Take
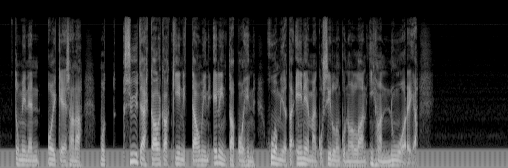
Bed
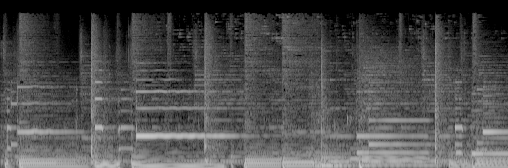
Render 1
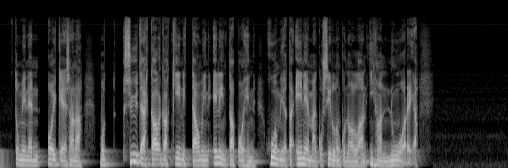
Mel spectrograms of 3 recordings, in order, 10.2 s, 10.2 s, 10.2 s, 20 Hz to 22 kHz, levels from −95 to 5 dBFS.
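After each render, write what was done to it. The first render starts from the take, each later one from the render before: de-hum 60 Hz, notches 7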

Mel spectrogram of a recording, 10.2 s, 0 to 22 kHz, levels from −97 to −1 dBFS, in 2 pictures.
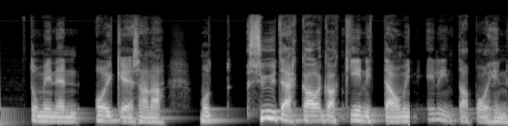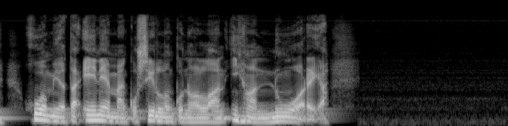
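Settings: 4.09–5.06 s: fade in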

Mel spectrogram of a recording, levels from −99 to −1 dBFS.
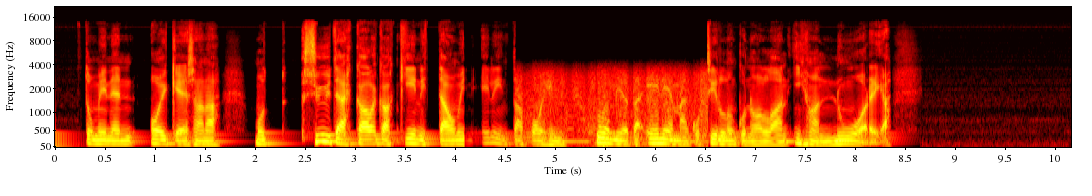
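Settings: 4.60–6.53 s: one-bit delta coder 16 kbps, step -34.5 dBFS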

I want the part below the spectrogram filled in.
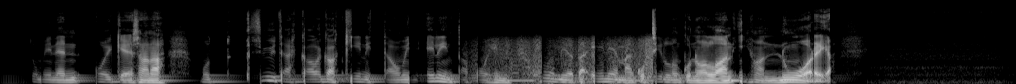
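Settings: level rider gain up to 14 dB; slow attack 693 ms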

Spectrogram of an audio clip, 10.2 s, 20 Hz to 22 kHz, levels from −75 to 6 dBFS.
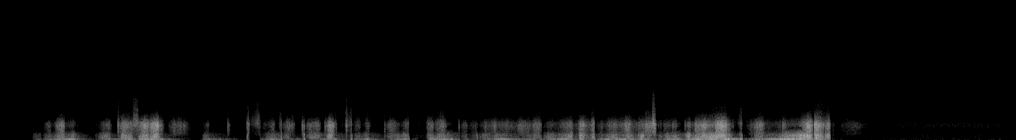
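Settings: noise-vocoded speech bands 4; four-pole ladder low-pass 2.9 kHz, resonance 55%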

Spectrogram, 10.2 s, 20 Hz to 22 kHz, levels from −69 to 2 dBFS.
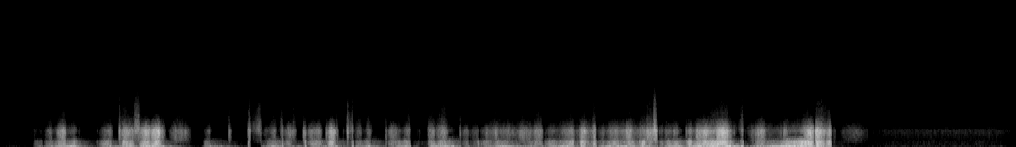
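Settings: trim +9.5 dB; peak limiter -3 dBFS, peak gain reduction 2 dB

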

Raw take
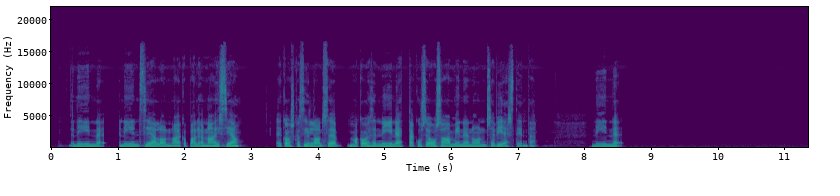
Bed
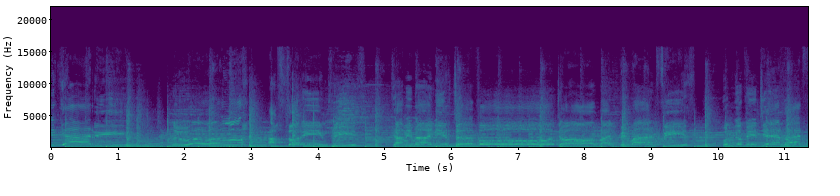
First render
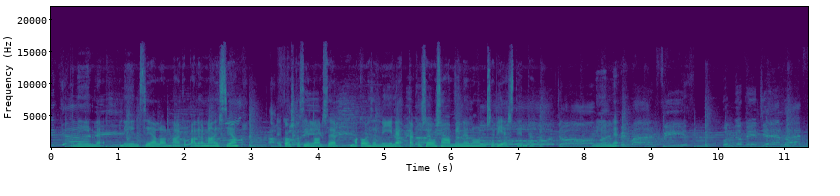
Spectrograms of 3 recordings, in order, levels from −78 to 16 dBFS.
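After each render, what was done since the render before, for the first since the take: add bed -8 dB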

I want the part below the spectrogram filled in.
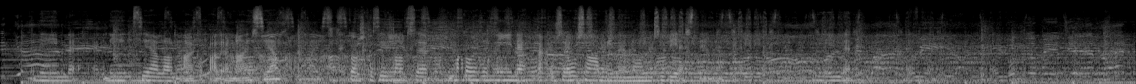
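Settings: backward echo that repeats 418 ms, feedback 78%, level -8 dB; delay 308 ms -13 dB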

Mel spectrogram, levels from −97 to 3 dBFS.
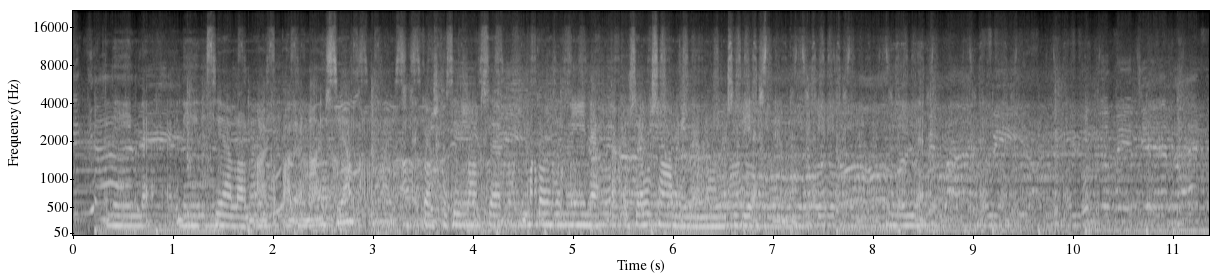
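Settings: waveshaping leveller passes 2; upward compressor, threshold -25 dBFS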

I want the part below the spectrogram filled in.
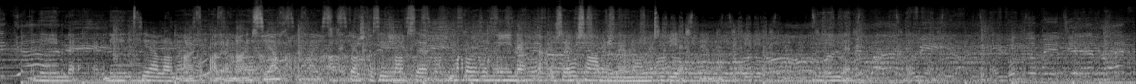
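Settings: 1.35–1.75 s: distance through air 63 m; 6.56–8.12 s: distance through air 75 m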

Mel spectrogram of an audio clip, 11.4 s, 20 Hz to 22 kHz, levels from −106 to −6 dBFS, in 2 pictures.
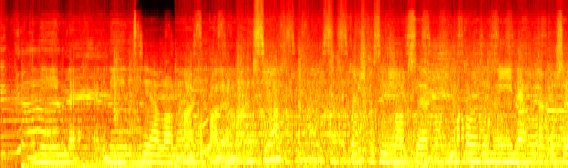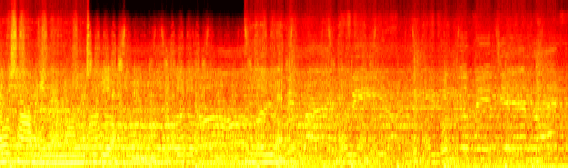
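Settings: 2.34–3.85 s: comb filter that takes the minimum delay 4.7 ms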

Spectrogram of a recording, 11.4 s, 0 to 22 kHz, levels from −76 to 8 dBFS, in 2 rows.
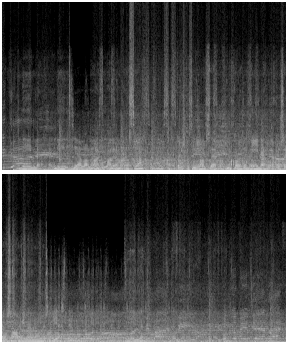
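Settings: trim +4 dB

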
